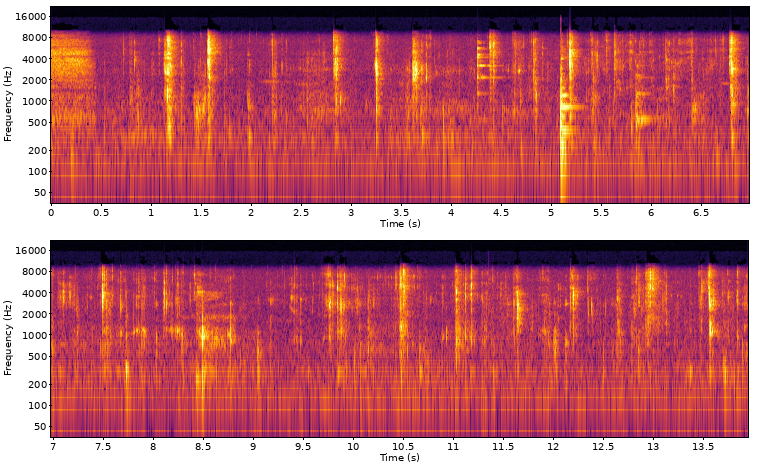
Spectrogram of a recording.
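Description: People chewing and biting fried adobo chicken feet close to the microphone: irregular sharp crunches and wet mouth clicks, a few a second, the loudest about five seconds in.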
